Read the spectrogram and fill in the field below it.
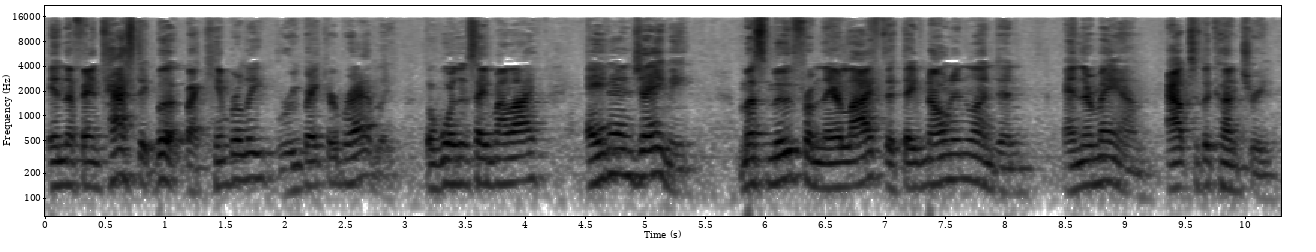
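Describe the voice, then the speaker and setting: A man giving a short, steady book talk. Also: fairly high pitch, moderate pace.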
